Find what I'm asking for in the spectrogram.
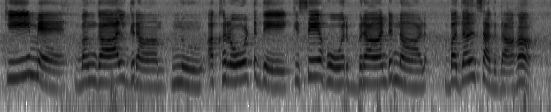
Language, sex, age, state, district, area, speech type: Punjabi, female, 30-45, Punjab, Mohali, rural, read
